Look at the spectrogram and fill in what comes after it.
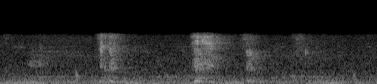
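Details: Male house cat in a sneeze attack: a string of four short, explosive breathy sneezes about half a second to a second apart, the second the loudest, against a quiet indoor background.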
